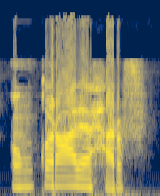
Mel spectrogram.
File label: click on letter, ar; gcompris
